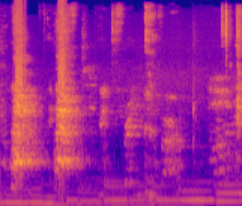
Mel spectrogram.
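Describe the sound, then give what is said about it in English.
Two sharp, loud barks from a dog in a bar in quick succession, followed by a murmur of voices continuing in the background. “Yep, there is a dog. There is a dog in the bar.”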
